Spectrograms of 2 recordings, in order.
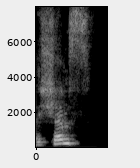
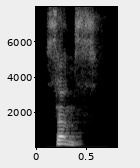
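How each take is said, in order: First: The word is said with a sh sound. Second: The word is said with an s sound.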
